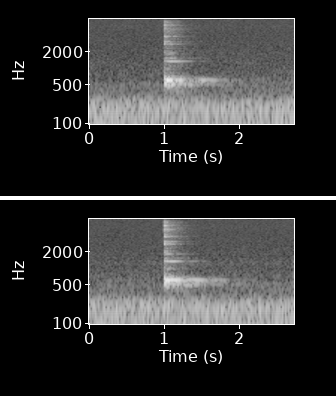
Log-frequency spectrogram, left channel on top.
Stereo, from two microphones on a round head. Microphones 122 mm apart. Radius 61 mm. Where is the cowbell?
40° right (ahead or behind), 1.3 m.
